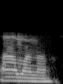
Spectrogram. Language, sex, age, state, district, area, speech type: Tamil, male, 30-45, Tamil Nadu, Mayiladuthurai, rural, conversation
